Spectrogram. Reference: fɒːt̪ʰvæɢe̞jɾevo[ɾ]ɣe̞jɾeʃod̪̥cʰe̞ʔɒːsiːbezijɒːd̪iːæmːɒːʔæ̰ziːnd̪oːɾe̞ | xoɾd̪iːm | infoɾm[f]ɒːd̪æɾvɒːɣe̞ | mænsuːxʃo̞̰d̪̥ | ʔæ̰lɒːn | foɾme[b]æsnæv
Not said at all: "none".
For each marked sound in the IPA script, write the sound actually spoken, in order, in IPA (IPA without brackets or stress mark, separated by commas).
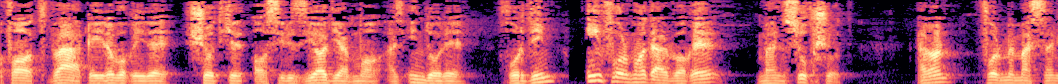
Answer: none, h, m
